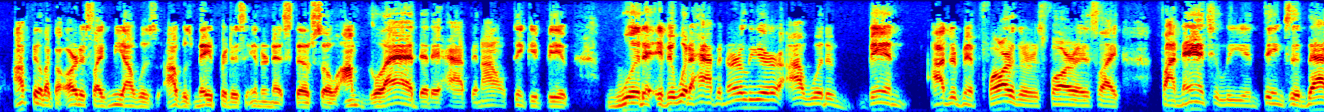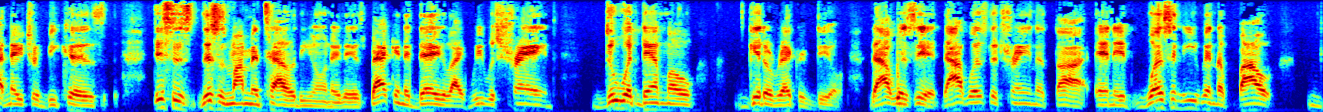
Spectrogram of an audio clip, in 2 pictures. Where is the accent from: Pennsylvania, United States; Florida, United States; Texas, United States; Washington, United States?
Washington, United States; Spokane; I grew up in Spokane, Washington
